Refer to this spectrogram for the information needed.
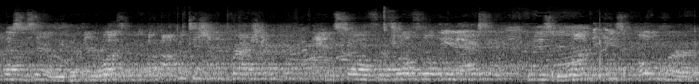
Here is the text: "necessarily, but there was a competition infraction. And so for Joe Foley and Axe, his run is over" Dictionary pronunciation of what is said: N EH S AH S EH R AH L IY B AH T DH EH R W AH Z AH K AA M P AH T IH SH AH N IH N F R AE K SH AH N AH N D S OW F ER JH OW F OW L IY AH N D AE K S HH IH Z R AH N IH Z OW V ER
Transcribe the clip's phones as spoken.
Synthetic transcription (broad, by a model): N EH S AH S EH R L IY B AH T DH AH R W AH Z AH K AA M P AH T IH SH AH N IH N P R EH SH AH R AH N S OW F ER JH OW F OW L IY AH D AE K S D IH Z W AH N IH Z OW V ER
